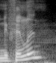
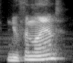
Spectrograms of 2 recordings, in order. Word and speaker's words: Newfoundland: oh what is it i i always mispronounce a new finland newfoundland yeah newfoundland yeah he's a smile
